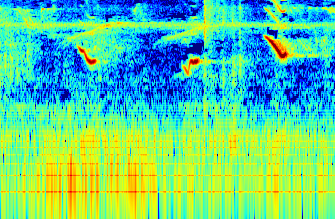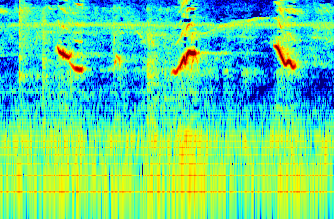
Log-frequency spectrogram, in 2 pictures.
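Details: Açoite song of a red-cowled cardinal from Fortaleza, Ceará: separate crisp whistles, some rising and some falling, roughly every half second to second, clear over a quiet low background.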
